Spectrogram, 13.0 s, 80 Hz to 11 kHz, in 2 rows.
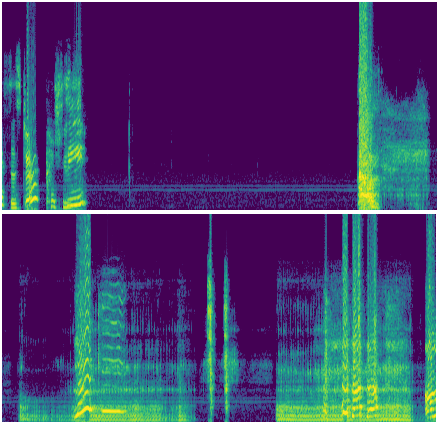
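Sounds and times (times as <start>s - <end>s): dog growling: 6.8s - 9.5s, 10.6s - 13.0s.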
